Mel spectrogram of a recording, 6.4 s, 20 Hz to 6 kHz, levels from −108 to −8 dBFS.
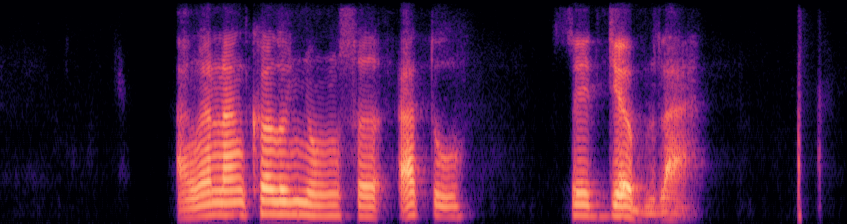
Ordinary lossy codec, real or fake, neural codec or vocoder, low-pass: Opus, 24 kbps; fake; codec, 24 kHz, 0.9 kbps, DualCodec; 5.4 kHz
